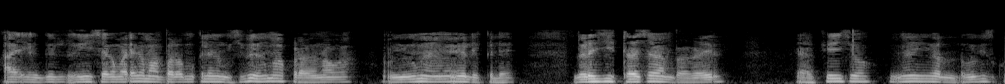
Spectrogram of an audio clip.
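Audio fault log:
Throughout: transcoding between lossy codecs, likely low-rate AAC re-encoded as Vorbis; the speech stops near 5.1 kHz, with both codecs' smearing and warbling layered together.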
